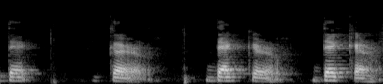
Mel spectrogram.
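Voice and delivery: put-on "the girl" as dak-girl, T unreleased; glottal stop. Shown as a demonstration. Teacher models glottal stop, "the girl" as dak-girl. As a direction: catch "the girl" in the throat after the first word. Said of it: "ঠ তো উচ্চারিত হচ্ছেই না".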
